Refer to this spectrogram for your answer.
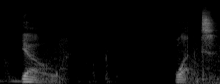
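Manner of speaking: mock irritated, angry voice. Retelling how a coworker picked up when called, imitating an angry answer. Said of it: "he angrily picks up and is like".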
